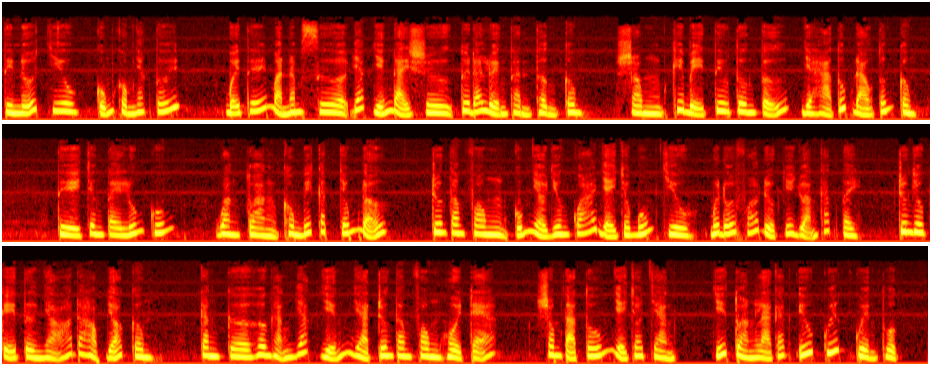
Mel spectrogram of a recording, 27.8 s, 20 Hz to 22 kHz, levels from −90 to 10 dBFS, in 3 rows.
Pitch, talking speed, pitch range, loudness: 220 Hz, 215 wpm, 195-250 Hz, -16 LUFS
